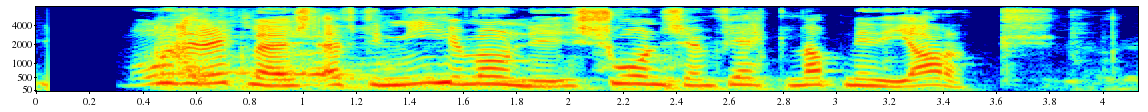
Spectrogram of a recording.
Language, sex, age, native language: Icelandic, male, 18-19, Icelandic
